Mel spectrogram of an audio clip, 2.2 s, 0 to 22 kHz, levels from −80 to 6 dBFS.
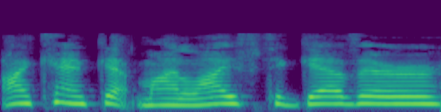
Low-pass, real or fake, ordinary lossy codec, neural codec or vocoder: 7.2 kHz; fake; MP3, 32 kbps; codec, 24 kHz, 0.9 kbps, WavTokenizer, small release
